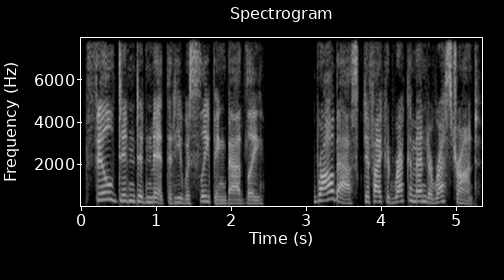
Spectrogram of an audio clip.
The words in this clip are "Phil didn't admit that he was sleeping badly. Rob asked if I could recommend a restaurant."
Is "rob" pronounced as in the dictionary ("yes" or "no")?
yes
